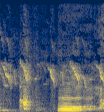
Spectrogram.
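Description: Country chickens clucking in a coop, a few close, brief calls with one longer harmonic squawk, in a quiet setting with no talk.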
